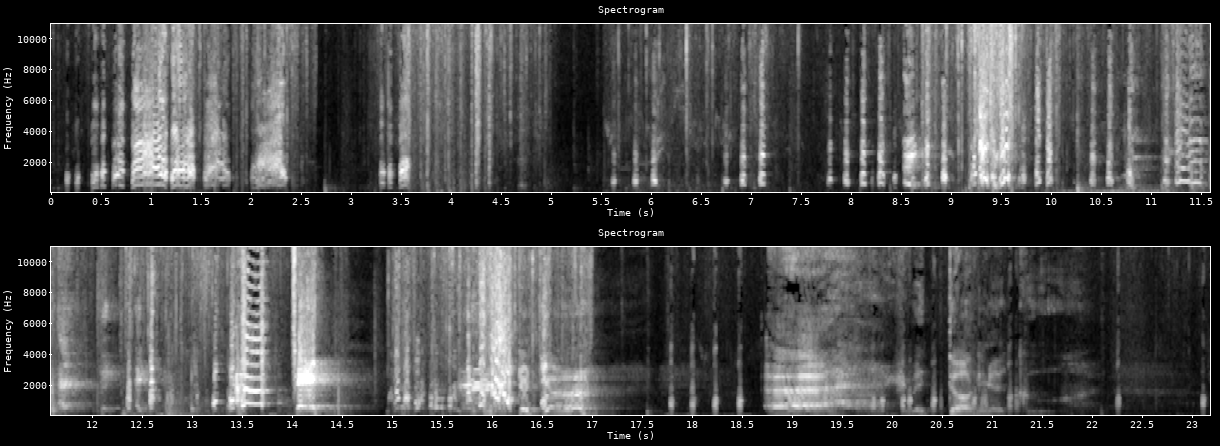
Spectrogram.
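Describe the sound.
Chickens cluck and a rooster crows among farmyard poultry, a dense run of many overlapping clucks and squawks that stays loud throughout, with people's voices mixed in.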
